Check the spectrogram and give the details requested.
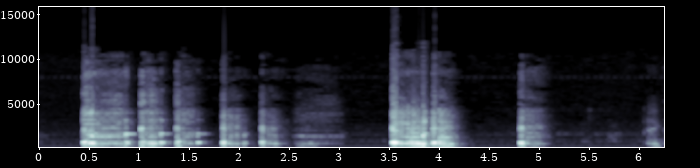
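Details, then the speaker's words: A run of harsh, loose-sounding coughs in two bouts, deliberately produced by an adult with a really bad chesty cough not helped by Benylin: productive (chesty) cough. "Um yeah, just thought I'd make myself cough just so you can hear my cough. It's pretty awful. Does anyone know anything that can get rid of a really bad chesty cough?"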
